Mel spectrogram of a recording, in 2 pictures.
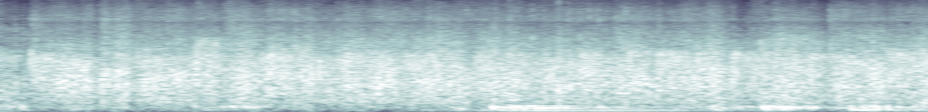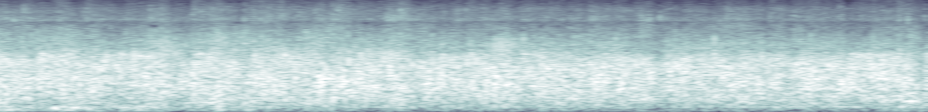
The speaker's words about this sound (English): So therefore, give a good round of warm applause, an introduction, and welcome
